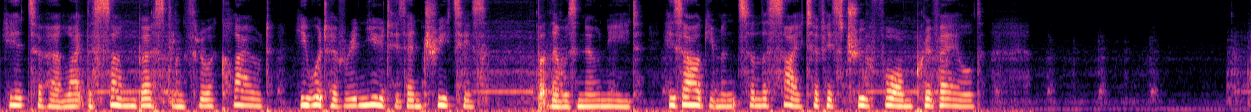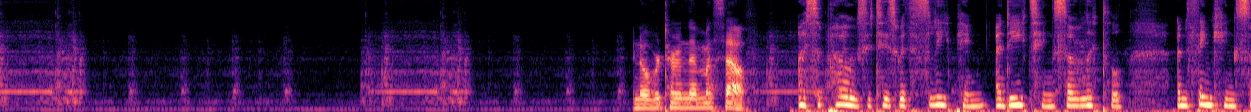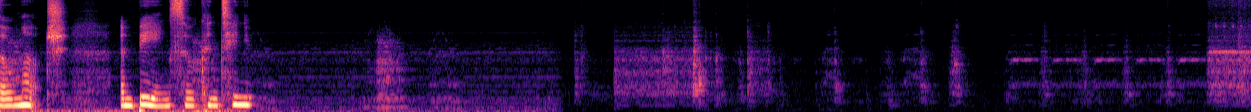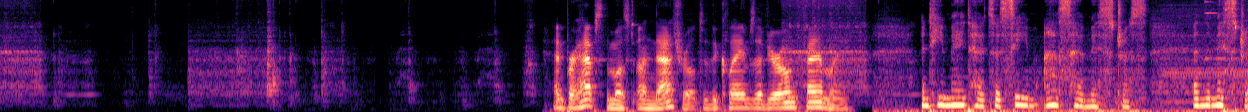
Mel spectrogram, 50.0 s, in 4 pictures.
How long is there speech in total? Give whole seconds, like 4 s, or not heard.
26 s.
